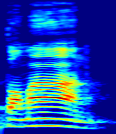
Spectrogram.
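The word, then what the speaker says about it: ضمان: তারপরও এটির আরবি কি গ্যারান্টি শব্দটির আরবি হচ্ছে দমান দমান শব্দের অর্থ হচ্ছে গ্যারান্টি তাহলে আমরা কোন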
